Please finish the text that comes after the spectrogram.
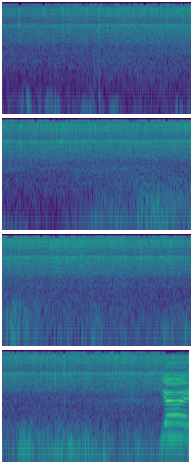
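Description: Heavy rain pours down steadily outdoors, with low rumbling thunder rolling underneath and swelling louder toward the end.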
